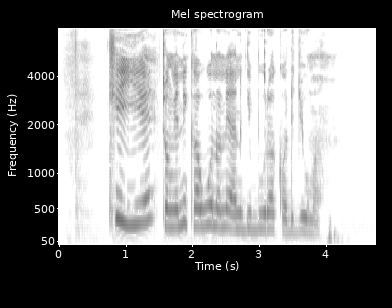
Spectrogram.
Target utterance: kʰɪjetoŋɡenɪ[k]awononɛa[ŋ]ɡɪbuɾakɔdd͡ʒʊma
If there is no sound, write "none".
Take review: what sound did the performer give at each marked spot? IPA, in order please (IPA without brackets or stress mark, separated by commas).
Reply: k, n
